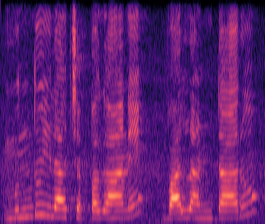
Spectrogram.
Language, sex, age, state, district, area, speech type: Telugu, female, 18-30, Telangana, Medak, rural, spontaneous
